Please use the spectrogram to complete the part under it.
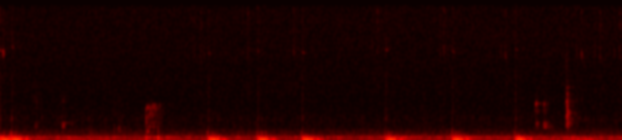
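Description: Blocks snap into place with deep, soft thuds.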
